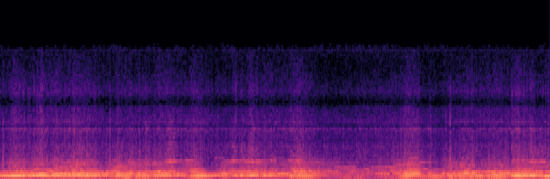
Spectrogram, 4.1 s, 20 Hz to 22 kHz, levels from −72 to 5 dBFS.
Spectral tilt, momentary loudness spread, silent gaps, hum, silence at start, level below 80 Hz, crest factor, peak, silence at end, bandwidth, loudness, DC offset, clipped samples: -4.5 dB/octave; 7 LU; none; none; 0 s; -44 dBFS; 14 dB; -4 dBFS; 0 s; 17 kHz; -18 LUFS; under 0.1%; under 0.1%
